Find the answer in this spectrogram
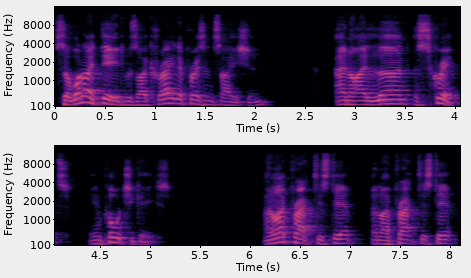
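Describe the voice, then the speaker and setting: The voice is a man's, fairly high and fairly bright: a middle-aged university lecturer holding forth in a casual small group discussion. His talk is loose and punctuated by ums and self-corrections.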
